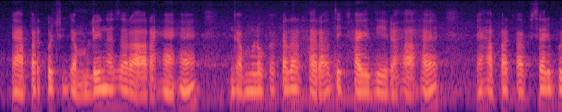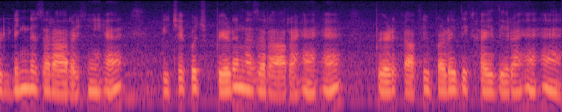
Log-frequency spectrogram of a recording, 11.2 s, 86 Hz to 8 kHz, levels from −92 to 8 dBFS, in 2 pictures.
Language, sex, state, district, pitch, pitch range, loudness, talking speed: Hindi, male, Chhattisgarh, Bilaspur, 100 Hz, 95-110 Hz, -20 LUFS, 210 wpm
